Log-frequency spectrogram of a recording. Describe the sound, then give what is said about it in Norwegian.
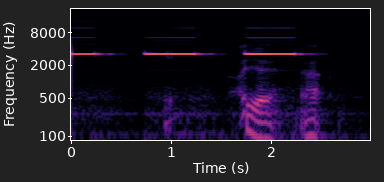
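Piercing high-pitched beeps from a combined smoke and carbon monoxide alarm under test, sounding three times in a steady rhythm, each about half a second long, while a person talks beneath the later beeps. “Ja. Det var røykvarsleren, den funket. Det var røykvarsleren.”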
